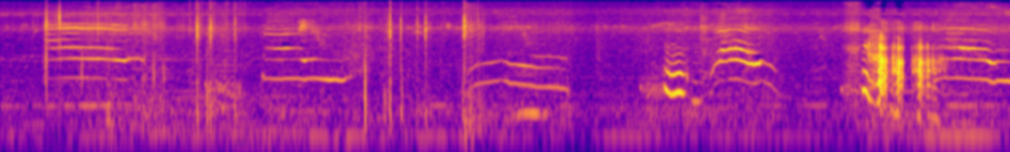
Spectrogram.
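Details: Female cat shut in a cage meowing to be let out: a string of short, bent meows, some rising and falling, others drawn out and wavering, with faint clicks and rattles between calls.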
